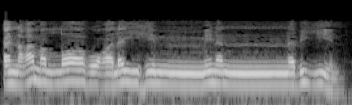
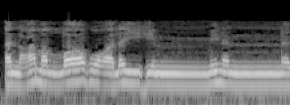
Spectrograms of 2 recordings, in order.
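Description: First: Said in the usual way. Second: النبيين with a hamza after the ya, nabi'iin; Warsh reading. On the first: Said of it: "قرأ ورش كلمة النبيين". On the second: Shown as a demonstration. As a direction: put a glottal stop in النبيين and stretch it for six counts. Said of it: "بالهمز بعد الياء الساكنة".

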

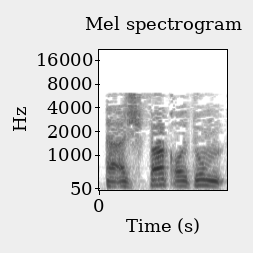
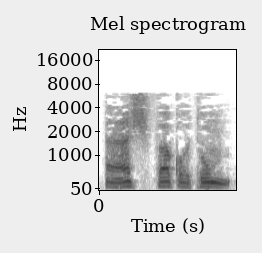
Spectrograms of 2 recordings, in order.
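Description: First: Said in the usual way. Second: "أأشفقتم" with the second hamza softened; Warsh reading. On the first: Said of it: "بتسهيل الهمزة الثانية". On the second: Shown as a demonstration. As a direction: glide over the second hamza of "أأشفقتم", between glottal stop and vowel. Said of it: "بتسهيل الهمزة الثانية بين بين هكذا". ("أأشفقتم" بتسهيل الهمزة الثانية بين بين)

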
